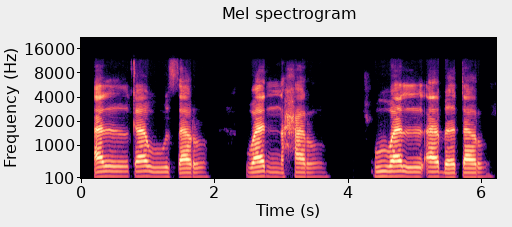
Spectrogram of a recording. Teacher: Pastikan semua ro-nya itu tebal ya dan mengalir sedikit suaranya ya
